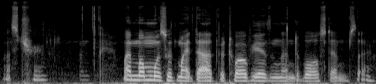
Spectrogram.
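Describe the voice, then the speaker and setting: A woman's voice: sits low, steady tone, brisk, vocal fry, no room sound. A woman streaming a game and chatting casually as host, laughing often and poking fun at herself. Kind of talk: casual chat while gaming.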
